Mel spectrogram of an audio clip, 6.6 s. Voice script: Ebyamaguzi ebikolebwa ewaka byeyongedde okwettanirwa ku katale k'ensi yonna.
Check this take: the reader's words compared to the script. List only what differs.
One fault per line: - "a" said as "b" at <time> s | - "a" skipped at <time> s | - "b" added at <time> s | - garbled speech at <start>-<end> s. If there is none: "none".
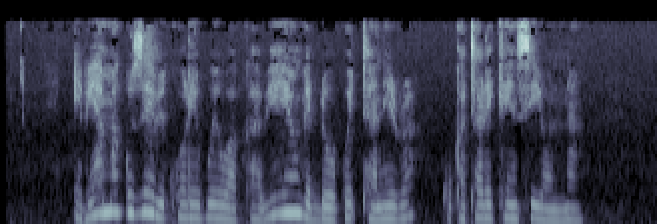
none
